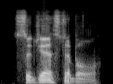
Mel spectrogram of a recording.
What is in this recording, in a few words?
"suggestible", British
